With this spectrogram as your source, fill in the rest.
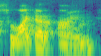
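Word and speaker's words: zwitterion: So that's why this is called Sweater ion, in fact. So this is a SWI. It is ZWI SWI. It is been pronounced SWI, but it is written ZWI Sweater ion.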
